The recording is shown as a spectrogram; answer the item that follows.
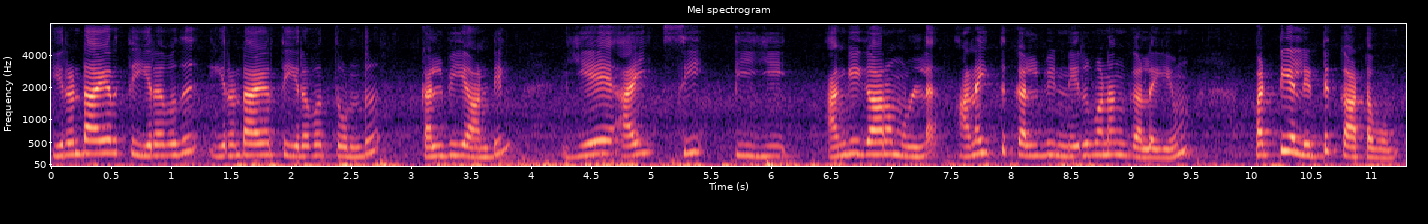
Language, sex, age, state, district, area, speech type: Tamil, female, 45-60, Tamil Nadu, Viluppuram, urban, read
